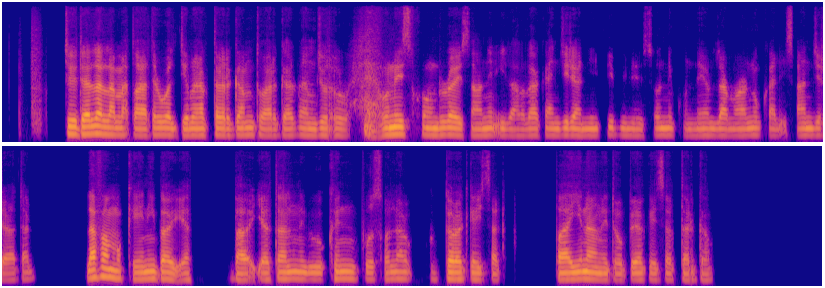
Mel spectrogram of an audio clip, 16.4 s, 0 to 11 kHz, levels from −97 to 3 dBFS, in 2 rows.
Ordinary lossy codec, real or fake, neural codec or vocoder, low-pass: MP3, 96 kbps; fake; codec, 16 kHz in and 24 kHz out, 0.9 kbps, LongCat-Audio-Codec, fine tuned four codebook decoder; 9.9 kHz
